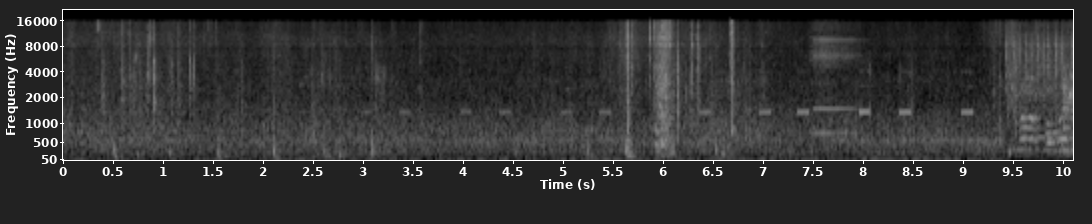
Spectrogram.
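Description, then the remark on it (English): A telephone keypad beeps out a quick series of short touch-tone dialing notes, moderately loud, over a busy, rumbling background with faint murmuring voices and occasional clunks. “The phone.”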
